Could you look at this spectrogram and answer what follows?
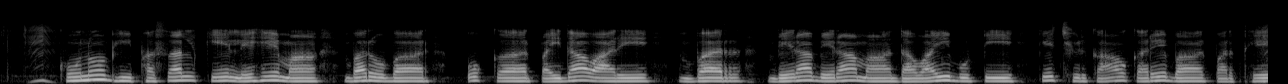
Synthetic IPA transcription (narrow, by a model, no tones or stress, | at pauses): koːnobʱipʰəsəlkeleɦemãbəɾoːbəɾ | oːkːəɾpəɪd̪aʋaːɾe | bəɾbeːɾabeːɾamãd̪əʋaːibuʈːiket͡ʃʰɪɽkaːwkəɾebəɾpəɾt̪ʰeː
